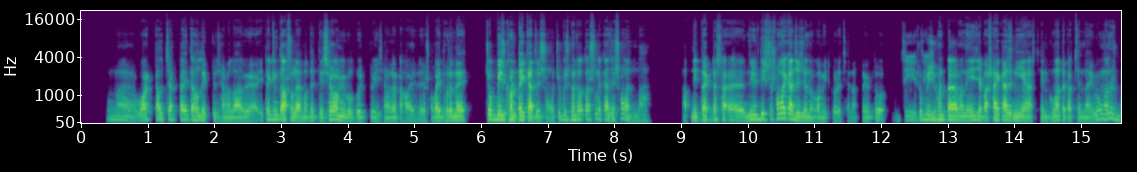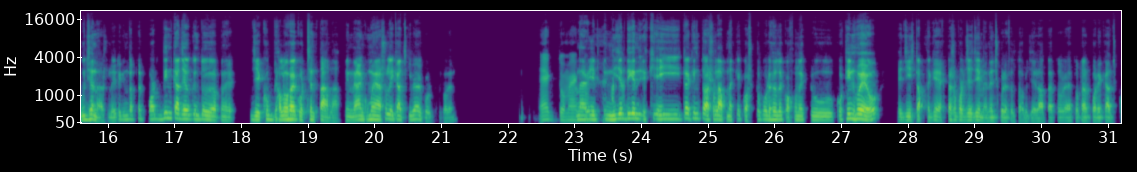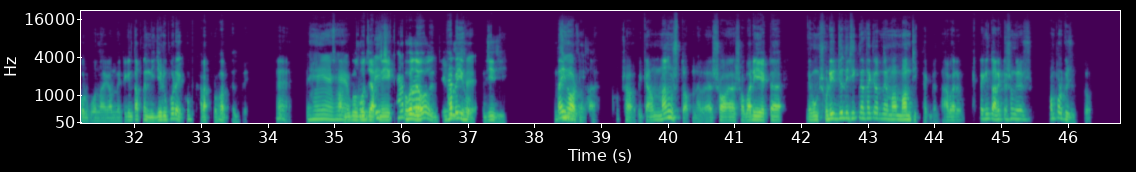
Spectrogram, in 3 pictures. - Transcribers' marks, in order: in English: "work culture"; in English: "কমিট"
- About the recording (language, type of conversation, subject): Bengali, advice, ডেডলাইন চাপের মধ্যে নতুন চিন্তা বের করা এত কঠিন কেন?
